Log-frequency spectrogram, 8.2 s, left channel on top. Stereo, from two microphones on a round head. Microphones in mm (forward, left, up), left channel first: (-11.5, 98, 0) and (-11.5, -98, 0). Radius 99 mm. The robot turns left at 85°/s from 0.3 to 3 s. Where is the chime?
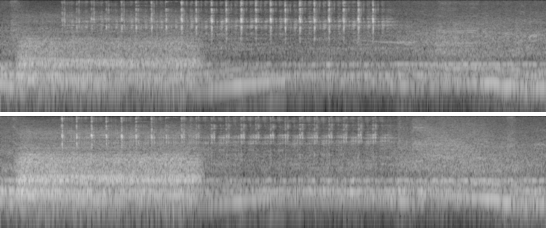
I don't hear a chime.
